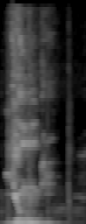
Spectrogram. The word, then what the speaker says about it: Jung: Fica escrito Jung, né? Só que a gente pronuncia Jung.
